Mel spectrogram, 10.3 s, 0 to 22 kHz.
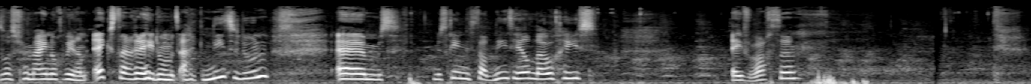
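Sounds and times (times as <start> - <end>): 
speech: 0.0 - 6.0, 7.3 - 8.3
dog barking: 4.2 - 7.4, 8.0 - 9.9.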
